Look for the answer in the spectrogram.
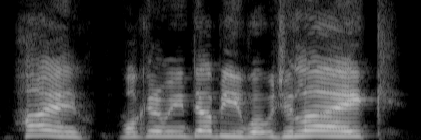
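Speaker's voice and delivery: mock drive-through server chirp; fast-food server. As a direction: switch to polite counter greeting. Sister greeting a drive-through customer.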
